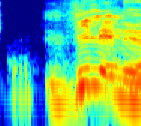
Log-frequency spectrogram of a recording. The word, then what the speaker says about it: Villeneuve: We are looking at how to pronounce with the typical French-Canadian or French pronunciation, Denis Villeneuve. Villeneuve. All right. Villeneuve.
